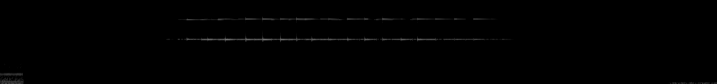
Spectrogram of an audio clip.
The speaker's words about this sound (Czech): Jedli, pili, rozprávěli, dobrou vůli spolu měli – a když zazvonil zvonec, byl i hodům konec.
